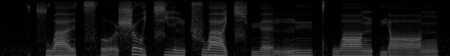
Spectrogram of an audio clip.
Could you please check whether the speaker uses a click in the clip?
no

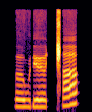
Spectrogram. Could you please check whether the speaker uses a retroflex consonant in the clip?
no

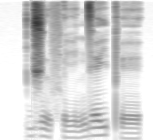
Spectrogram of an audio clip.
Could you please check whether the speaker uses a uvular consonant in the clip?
no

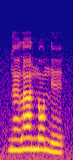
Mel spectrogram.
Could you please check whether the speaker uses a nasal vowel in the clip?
yes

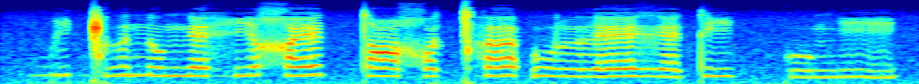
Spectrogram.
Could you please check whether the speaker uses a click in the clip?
yes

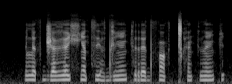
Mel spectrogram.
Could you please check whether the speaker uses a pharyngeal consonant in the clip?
no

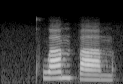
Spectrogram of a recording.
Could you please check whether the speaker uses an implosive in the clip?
no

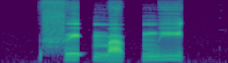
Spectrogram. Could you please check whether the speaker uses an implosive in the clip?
no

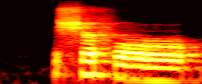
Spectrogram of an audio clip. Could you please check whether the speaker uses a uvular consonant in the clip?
no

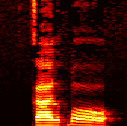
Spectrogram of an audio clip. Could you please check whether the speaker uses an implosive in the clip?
yes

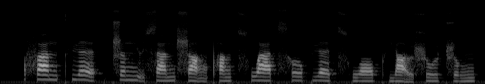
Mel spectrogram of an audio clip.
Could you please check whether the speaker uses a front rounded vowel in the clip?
yes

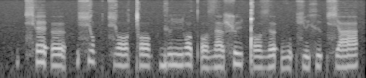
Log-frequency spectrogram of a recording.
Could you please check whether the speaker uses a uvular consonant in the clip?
no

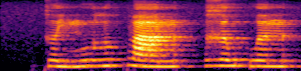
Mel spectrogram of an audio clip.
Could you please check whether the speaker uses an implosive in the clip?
no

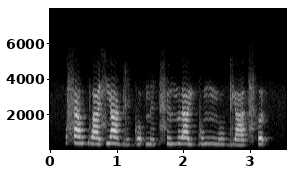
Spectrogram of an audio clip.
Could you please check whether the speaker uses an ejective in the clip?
no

